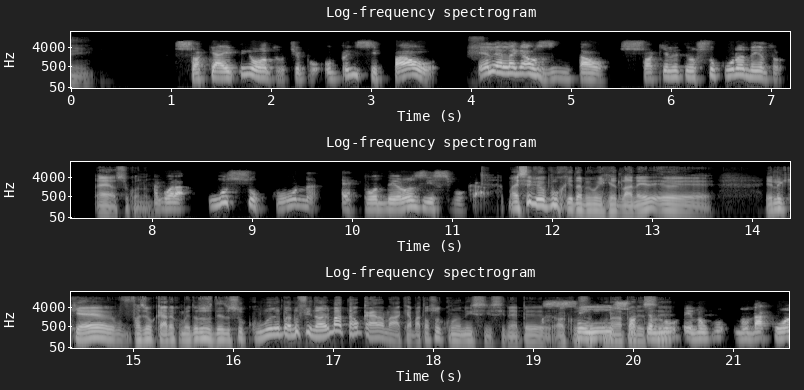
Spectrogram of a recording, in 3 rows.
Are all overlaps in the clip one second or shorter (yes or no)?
no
